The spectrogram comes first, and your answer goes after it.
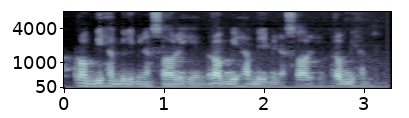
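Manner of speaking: put-on low, soft prayer murmured over a child. Shown as a demonstration. Preacher showing parents how to pray over a child's head, softly. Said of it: "Jangan kenceng-kenceng".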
